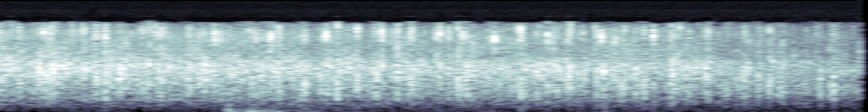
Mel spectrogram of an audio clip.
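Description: Audience applauding: a steady patter of many hands clapping, fairly faint, thinning out near the end.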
